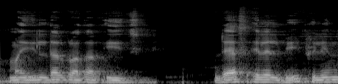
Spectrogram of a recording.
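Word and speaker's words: LLB: article হলে ঠিক হতো এল এলবি এর উচ্চারণটা এল হচ্ছে তাই এটা হবে যে অ্যান এলএলবি question two Mount Everest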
